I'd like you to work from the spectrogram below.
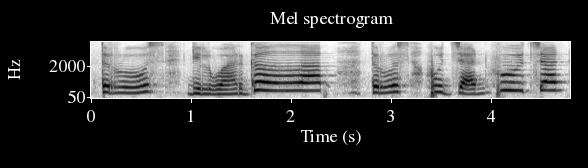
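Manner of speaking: usual speaking voice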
